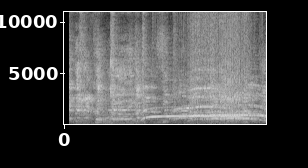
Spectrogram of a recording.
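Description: Audience cheering, with several long high-pitched whoops that rise and are held for about two seconds from about halfway in.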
